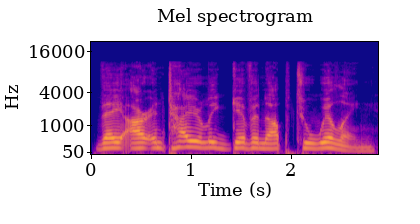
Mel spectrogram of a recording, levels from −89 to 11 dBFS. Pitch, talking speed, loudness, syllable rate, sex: 140 Hz, 145 wpm, -18 LUFS, 4.8 syllables/s, male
